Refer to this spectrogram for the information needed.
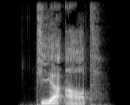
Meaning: animal species
- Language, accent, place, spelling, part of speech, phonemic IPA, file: German, Germany, Berlin, Tierart, noun, /ˈtiːɐ̯ˌʔaːɐ̯t/, De-Tierart.ogg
